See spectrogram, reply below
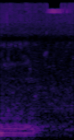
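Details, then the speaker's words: A sleeping Jack Russell terrier snores in the background: a faint, low buzzing snore that fades within about half a second, ordinary snoring during sleep. "I don't know if y'all can hear my dog snoring in the background, but this this little [ __ ] knocked out, bro. This this the little Jack Russell. He like snoring."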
